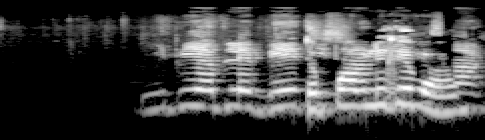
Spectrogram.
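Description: A short moment of silence, then a person's voice starts talking about two-thirds of a second in, heard through an online audio chat room.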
